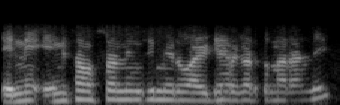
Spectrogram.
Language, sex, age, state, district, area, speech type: Telugu, male, 18-30, Telangana, Nalgonda, urban, conversation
